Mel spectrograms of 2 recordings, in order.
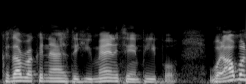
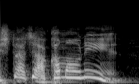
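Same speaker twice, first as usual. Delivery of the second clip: welcoming doorman; 12 semitones higher than usual. Retold or imitated. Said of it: "and they say".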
